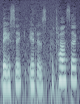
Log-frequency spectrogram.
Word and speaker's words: Ptacek: in the process like most importantly how to pronounce mr. name it is not mr. like basic it is picasa like taco that's one of the first things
